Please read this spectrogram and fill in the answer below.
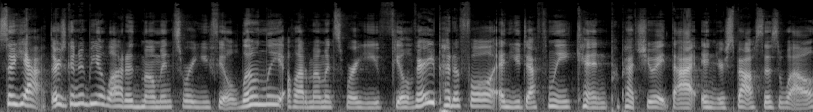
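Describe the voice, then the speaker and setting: Talking very fast with hardly any pauses, a woman with an American accent and a medium pitch uses lively intonation in a very clean recording with a silent background. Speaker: podcast host. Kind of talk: solo podcast monologue, casual. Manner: warm, friendly, chatty.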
